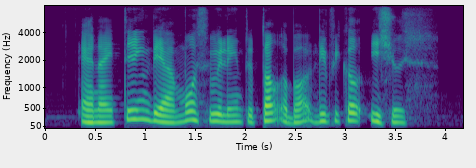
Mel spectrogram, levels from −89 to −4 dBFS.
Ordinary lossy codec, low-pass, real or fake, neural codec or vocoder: none; none; fake; codec, 16 kHz, 4 kbps, X-Codec, HuBERT features, trained on balanced general audio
